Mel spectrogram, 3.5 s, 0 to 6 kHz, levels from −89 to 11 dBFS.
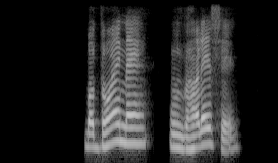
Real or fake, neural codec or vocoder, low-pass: fake; codec, 24 kHz, 1 kbps, SNAC; 5.4 kHz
